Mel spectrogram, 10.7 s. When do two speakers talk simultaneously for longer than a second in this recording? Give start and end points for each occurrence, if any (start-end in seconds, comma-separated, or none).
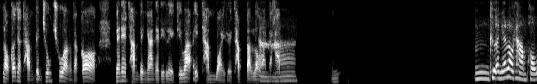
none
